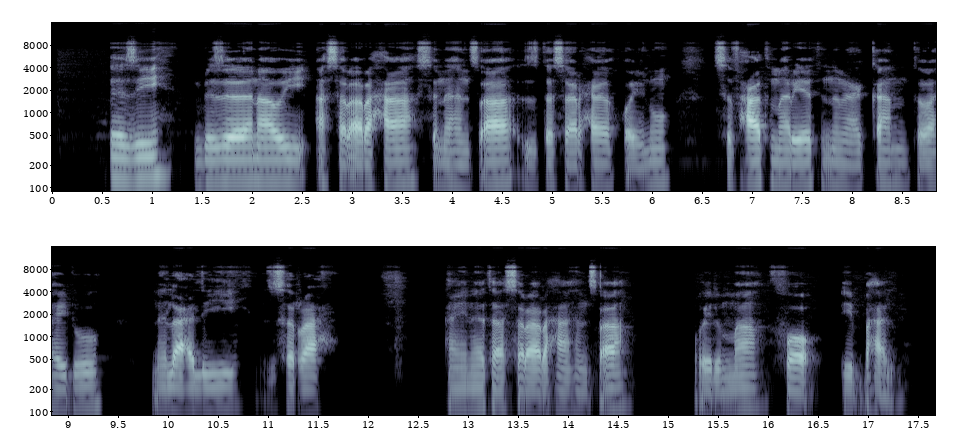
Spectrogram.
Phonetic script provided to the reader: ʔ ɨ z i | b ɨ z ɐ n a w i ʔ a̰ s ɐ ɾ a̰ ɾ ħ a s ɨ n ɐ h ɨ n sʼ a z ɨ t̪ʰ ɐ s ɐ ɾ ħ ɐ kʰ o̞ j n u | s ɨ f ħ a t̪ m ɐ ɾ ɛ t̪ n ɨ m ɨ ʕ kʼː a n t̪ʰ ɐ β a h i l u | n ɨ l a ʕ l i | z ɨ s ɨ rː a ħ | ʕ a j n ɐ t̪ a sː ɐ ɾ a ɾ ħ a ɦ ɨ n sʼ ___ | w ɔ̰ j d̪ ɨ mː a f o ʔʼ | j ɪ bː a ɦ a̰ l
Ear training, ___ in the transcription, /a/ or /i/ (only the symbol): a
